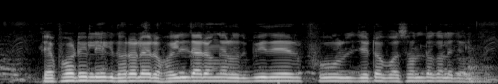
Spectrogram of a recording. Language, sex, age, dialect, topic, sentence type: Bengali, male, 25-30, Jharkhandi, agriculture, statement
